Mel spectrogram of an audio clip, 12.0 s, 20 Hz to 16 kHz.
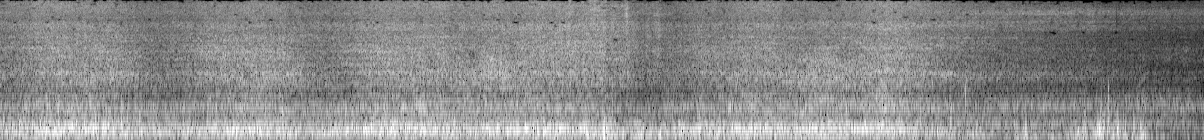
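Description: Frecciarossa 1000 high-speed electric train passing close by, a steady loud rumble of wheels on rail with a rush of air. The sound fades over the last two seconds as the train moves away.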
